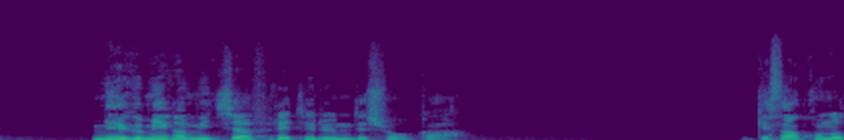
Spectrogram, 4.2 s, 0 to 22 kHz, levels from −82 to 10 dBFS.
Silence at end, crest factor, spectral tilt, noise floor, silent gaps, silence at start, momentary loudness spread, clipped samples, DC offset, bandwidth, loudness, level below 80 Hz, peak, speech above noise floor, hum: 0 s; 20 dB; -6 dB/octave; under -90 dBFS; none; 0.45 s; 17 LU; under 0.1%; under 0.1%; 15.5 kHz; -33 LUFS; -74 dBFS; -16 dBFS; over 58 dB; none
